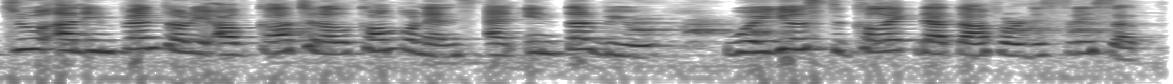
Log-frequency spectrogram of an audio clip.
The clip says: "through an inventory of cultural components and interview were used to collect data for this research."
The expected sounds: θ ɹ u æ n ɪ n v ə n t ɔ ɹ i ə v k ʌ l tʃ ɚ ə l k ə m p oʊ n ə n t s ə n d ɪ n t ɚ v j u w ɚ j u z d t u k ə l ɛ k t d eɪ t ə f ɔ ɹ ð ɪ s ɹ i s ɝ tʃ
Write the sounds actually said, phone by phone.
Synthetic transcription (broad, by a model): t ɹ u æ n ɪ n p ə n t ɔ ɹ i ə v k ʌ l tʃ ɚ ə l k ə m p oʊ n ə n t s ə n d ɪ n t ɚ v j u w ɚ j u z t u k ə l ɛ k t d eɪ t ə f ɔ ɹ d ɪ s ɹ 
